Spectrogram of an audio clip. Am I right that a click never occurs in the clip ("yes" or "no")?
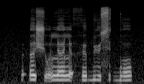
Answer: yes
